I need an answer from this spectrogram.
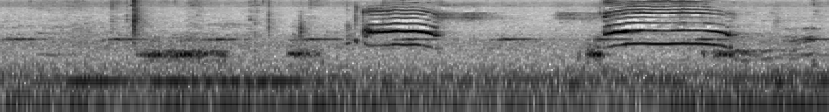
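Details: Kittens give two high, drawn-out meows, clear and harmonic, each rising then falling, more than a second apart, over a low steady hum and faint chirps.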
